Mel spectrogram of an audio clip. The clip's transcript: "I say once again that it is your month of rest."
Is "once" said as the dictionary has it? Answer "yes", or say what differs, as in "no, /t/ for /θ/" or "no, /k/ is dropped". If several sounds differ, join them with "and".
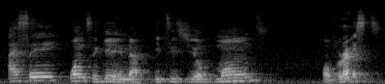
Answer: yes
